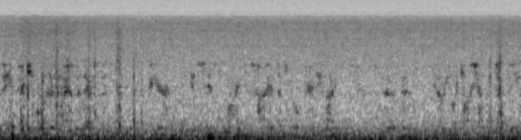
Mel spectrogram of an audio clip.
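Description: A man speaks quietly into a microphone close by.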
